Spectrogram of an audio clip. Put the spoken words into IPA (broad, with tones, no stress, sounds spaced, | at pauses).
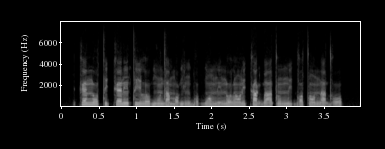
k ɛ˦ n o˧ t i˧ k ɛ˦ ɾ ĩ˦ t i˧ l o˧ ɡ ũ˧ d a˨ m ɔ˨ ɡ ĩ˧ ɡ͡b o˦ ɡ͡b ɔ̃˦˨ m ĩ˨˦ n o˧ l ɔ̃˧ ɾ i˦ k a˦˨ ɡ͡b a˨˦ t ũ˦ m i˧ ɡ ɔ˦ t ɔ̃˧ n a˨ d o˨˦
